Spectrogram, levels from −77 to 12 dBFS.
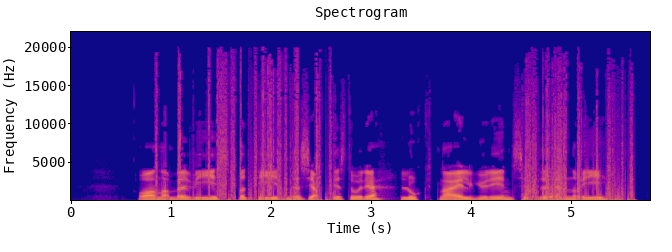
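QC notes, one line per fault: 0.85–2.65 s and 4.51–5.63 s, loose connector crackle: two irregular bursts of scratchy crackle over the speech. A worn or dirty contact keeps making and breaking as it shifts, chopping the signal on and off, with any DC on the line adding little pops.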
